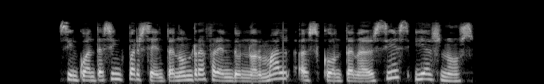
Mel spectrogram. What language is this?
Catalan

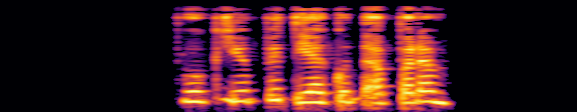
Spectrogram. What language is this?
Cajatambo North Lima Quechua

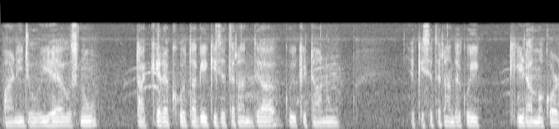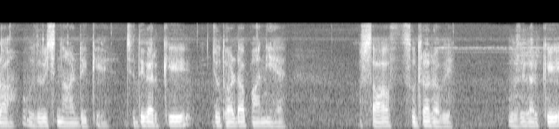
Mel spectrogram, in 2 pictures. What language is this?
Punjabi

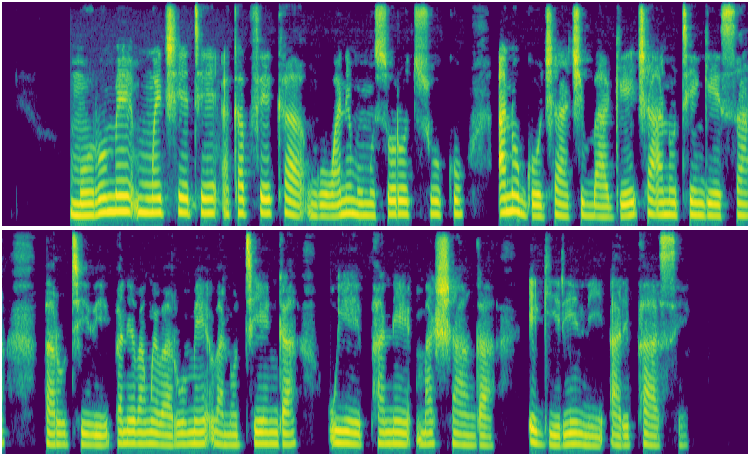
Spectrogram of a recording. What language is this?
Shona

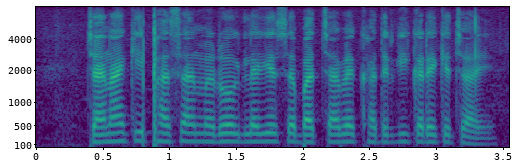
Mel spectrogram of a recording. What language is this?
Magahi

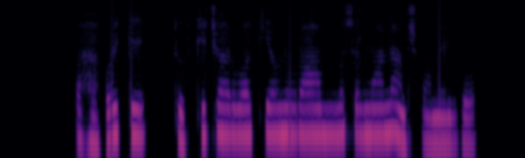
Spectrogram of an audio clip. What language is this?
Pashto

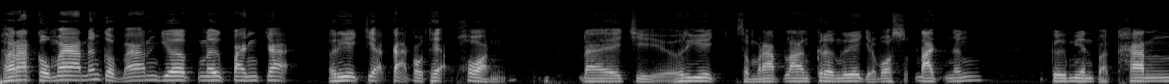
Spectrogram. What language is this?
Thai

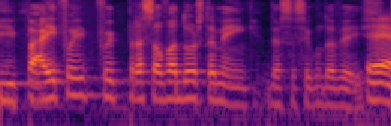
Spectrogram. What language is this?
Portuguese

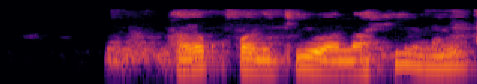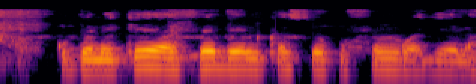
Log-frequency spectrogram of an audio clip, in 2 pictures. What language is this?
Swahili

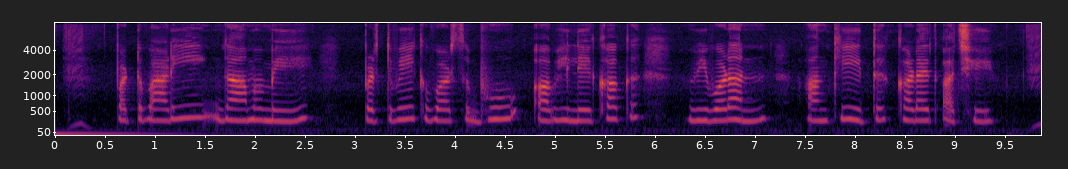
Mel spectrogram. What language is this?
Maithili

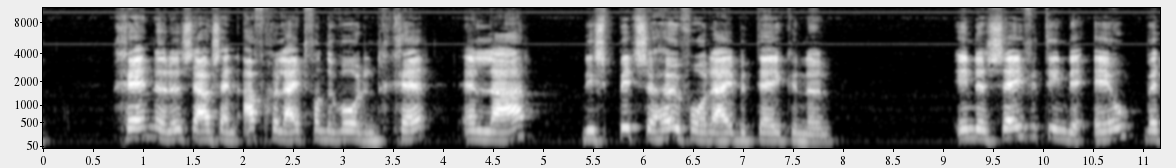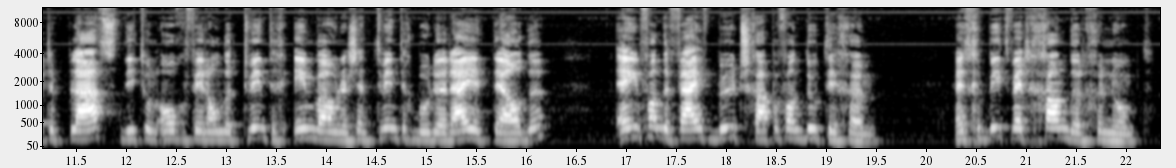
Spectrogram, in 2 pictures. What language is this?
Dutch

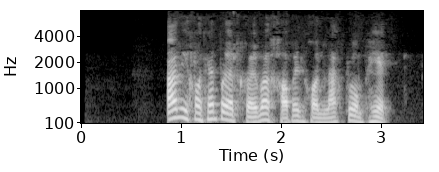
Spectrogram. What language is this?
Thai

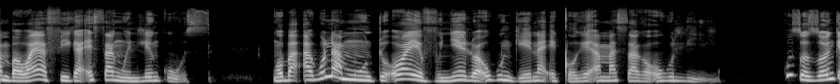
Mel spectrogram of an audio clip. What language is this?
North Ndebele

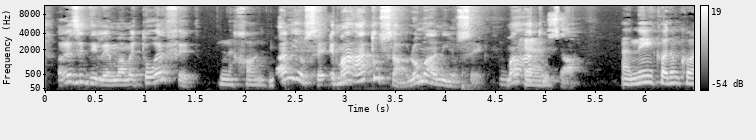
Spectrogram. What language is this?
Hebrew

